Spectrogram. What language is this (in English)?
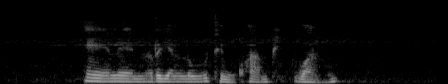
Thai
